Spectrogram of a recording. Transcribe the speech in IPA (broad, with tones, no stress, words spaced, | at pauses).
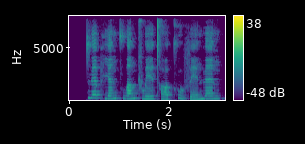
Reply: t̪ɥɛ˥pʰjɛ˧˥n t̪ʰwa˧˥n ʈ͡ʂwe˧˥ɪ̯t̪ʰɑ˨˩ʊ̯ kʰu˥˩fe˨˩ɪ̯n̪ɥɛ˥n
